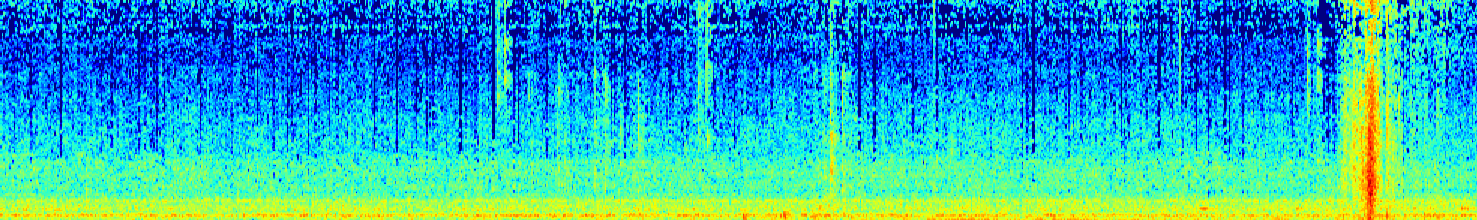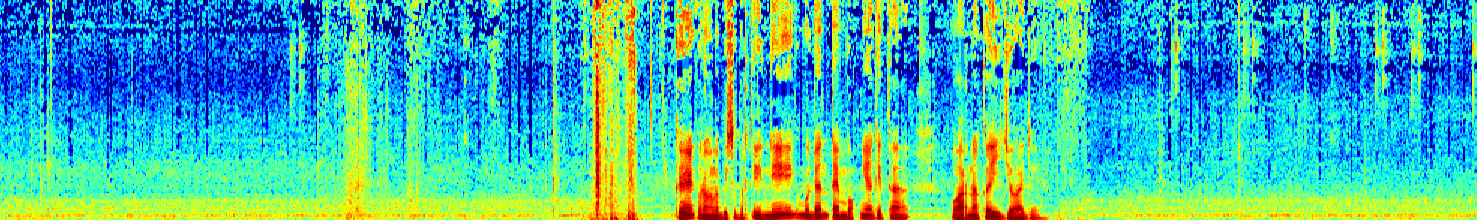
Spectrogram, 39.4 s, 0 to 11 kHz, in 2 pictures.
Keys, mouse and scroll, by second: 8.5 s, 11.5 s, 20.7 s, 25.7 middle click, 27.6 Tab, 30.4 middle click, 32.1 middle click, 35.7 Tab, 35.9 click, 36.9 shift+click, 37.7 middle click, 38.6 shift+click, 39.1 shift+click.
